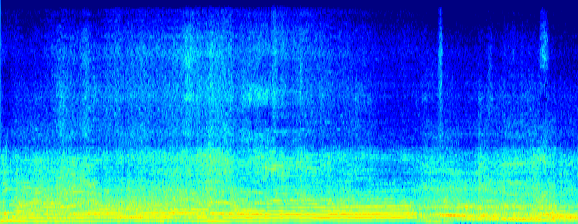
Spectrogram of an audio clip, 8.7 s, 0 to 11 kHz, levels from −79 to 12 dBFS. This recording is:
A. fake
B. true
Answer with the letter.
A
